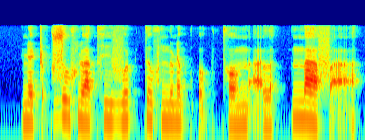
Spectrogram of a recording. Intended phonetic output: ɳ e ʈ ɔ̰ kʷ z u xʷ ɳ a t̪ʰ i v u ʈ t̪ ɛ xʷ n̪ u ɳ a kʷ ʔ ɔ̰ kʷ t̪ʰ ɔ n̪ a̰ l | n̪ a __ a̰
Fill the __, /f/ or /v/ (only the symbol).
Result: f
